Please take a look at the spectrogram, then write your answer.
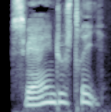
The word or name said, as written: sværindustri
